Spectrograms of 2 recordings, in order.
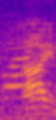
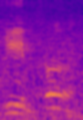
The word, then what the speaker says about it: kind: Someone Kain, no kin. Kain. Kain. Cara bacanya kayak itu yang kin, kain.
